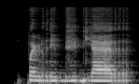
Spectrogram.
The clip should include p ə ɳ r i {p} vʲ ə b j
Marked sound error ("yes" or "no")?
yes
